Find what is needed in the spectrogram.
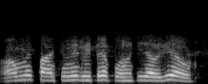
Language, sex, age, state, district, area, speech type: Odia, male, 30-45, Odisha, Sambalpur, rural, conversation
